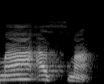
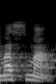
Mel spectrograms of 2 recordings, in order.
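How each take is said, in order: First: A glottal stop separates the two words. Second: The words run together without a glottal stop. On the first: The speaker calls it right. "hamzatul qata dibaca ma asma" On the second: The speaker calls it wrong. "bukan masma"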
